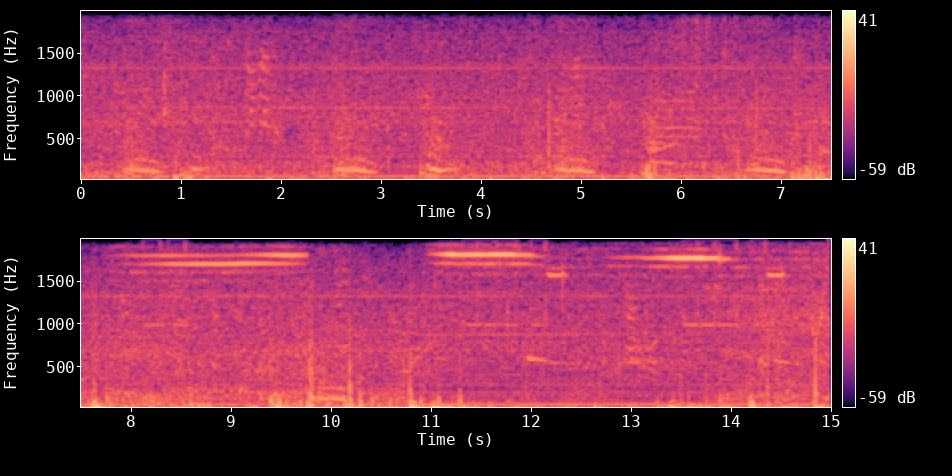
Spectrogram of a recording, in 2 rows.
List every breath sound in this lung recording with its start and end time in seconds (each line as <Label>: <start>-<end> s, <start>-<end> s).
Inhalation: 2.45-2.98 s, 4.67-5.20 s, 6.58-7.12 s, 9.79-10.32 s
Exhalation: 3.38-3.91 s, 5.58-6.11 s
Rhonchi: 0.38-0.86 s, 2.52-3.00 s, 3.40-3.87 s, 4.72-5.20 s, 5.60-6.07 s, 6.58-7.12 s, 9.79-10.32 s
